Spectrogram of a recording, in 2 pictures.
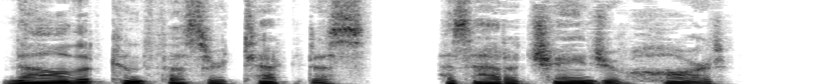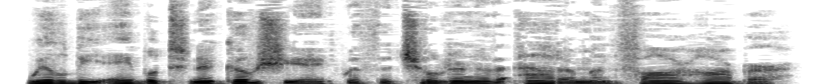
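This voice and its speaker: Husky low voice, solemn synthetic man, weary scheming leader, measured, deliberate, video game, close dry sound. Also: a little mellow, dry recording. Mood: relieved, grateful. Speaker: voice actor.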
